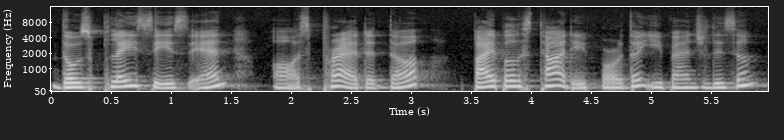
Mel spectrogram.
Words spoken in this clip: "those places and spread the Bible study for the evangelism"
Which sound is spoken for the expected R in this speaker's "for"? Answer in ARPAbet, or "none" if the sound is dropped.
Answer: R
